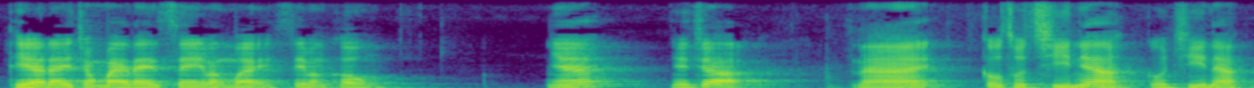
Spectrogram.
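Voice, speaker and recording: A man's voice: on the high side, fairly quick, a bit bright. A man teaching math as he walks through an exam live, chatty and informal, constantly repeating short check-in questions to his listeners. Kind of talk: live exam solution walkthrough.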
